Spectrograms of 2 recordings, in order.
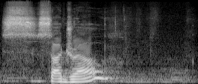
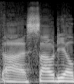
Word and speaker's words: Saudiel: And I might not have pronounced your name properly, so please share your appropriate pronunciation. That's all right. Saudiel. Can you guys hear me all right? Yes. Perfect. So I'm Saudiel.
